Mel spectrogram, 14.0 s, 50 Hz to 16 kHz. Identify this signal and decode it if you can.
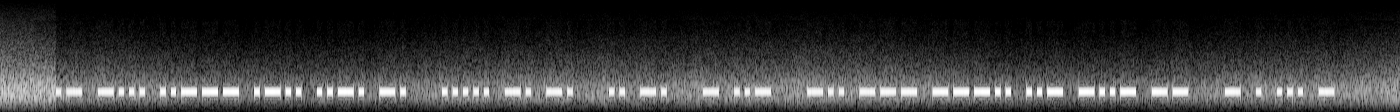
Morse code, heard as a keyed tone, machine-sent, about 23 wpm, 710 Hz, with radio static and a narrow filter. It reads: AB2LFN 5NN IN TU DO8UXM TEST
